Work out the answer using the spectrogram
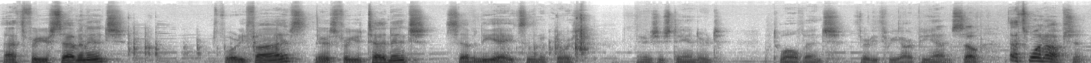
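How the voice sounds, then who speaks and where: A man's voice: deep voice, big pitch swings, unhurried, mellow, faint music behind. A man presenting a tutorial in a conversational, methodical way, explaining equipment step by step and addressing viewers directly. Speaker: presenter of a record-cleaning tutorial channel. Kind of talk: conversational product demonstration and explanation.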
